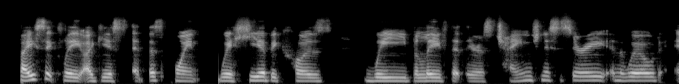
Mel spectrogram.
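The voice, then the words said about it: New Zealand accent. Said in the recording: “I'm the one with the Kiwi accent.”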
